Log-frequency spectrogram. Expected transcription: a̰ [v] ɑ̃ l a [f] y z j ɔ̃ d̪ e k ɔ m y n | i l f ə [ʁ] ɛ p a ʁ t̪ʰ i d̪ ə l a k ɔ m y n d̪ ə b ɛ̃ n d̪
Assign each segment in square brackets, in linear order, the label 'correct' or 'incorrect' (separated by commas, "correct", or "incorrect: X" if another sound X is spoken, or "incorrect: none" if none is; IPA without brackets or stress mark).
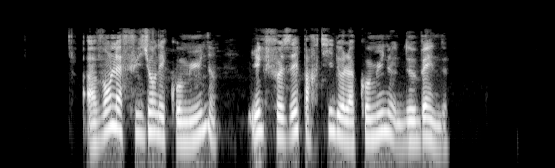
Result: correct, correct, incorrect: z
